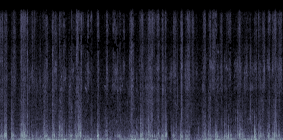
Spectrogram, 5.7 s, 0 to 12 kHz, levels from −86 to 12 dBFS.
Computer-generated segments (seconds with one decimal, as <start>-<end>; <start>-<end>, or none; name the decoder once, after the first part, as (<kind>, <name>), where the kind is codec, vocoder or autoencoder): 0.0-0.8 (autoencoder, DAC-VAE); 2.8-4.1; 4.7-5.7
